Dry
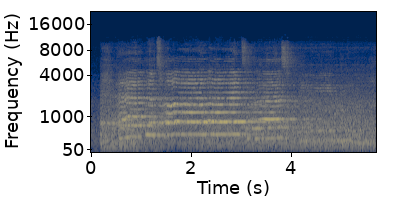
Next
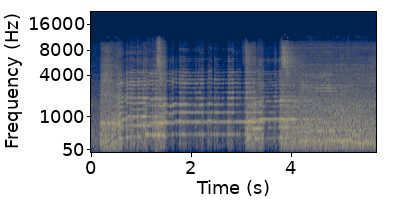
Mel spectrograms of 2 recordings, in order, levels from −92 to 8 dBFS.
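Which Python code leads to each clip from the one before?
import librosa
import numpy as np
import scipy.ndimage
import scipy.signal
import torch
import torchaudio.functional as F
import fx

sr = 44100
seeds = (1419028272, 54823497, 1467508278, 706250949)

y = fx.over_compress(x, sr, threshold_db=-30.0, ratio=-0.5)
y = scipy.signal.sosfilt(scipy.signal.butter(2, 50.0, 'highpass', fs=sr, output='sos'), y)
y = fx.dynamic_eq(y, sr, hz=5100.0, q=1.0, threshold_db=-52.0, ratio=4.0, max_db=6)
y = y * 10.0 ** (3.0 / 20.0)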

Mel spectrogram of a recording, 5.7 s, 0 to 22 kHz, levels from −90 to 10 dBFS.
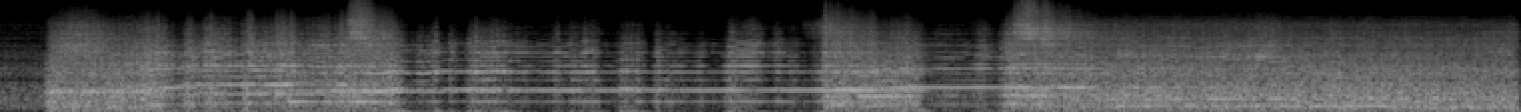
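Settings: y = fx.notch_comb(x, sr, f0_hz=1200.0)
y = fx.cheby_harmonics(y, sr, harmonics=(8,), levels_db=(-17,), full_scale_db=-12.5)
y = 10.0 ** (-15.5 / 20.0) * np.tanh(y / 10.0 ** (-15.5 / 20.0))
y = y * 10.0 ** (-3.0 / 20.0)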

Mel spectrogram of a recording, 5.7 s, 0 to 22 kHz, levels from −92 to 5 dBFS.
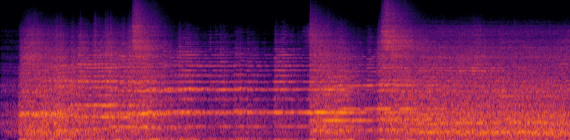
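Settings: y = x + 10.0 ** (-16.0 / 20.0) * np.pad(x, (int(174 * sr / 1000.0), 0))[:len(x)]
y = fx.room_shoebox(y, sr, seeds[0], volume_m3=810.0, walls='mixed', distance_m=2.0)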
